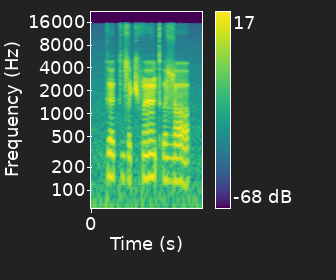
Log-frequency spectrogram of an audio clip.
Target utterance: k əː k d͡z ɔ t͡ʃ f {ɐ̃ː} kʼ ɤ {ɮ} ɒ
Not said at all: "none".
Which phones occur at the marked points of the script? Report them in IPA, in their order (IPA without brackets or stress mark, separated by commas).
ɐ̃ː, ɮ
